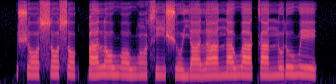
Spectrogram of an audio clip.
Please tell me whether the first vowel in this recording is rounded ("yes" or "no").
yes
